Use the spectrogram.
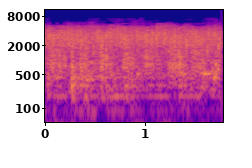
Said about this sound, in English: There's the river.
